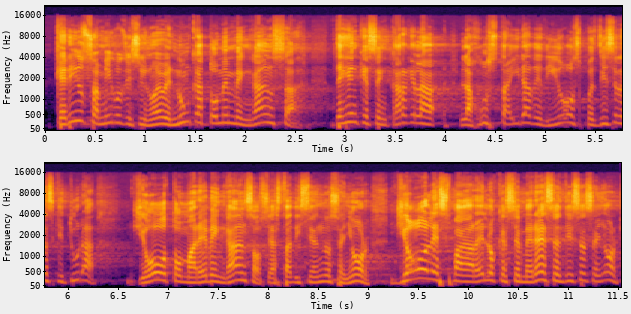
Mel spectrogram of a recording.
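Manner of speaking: emphatic scripture reading to a congregation; forceful preaching. Real, not acted.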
